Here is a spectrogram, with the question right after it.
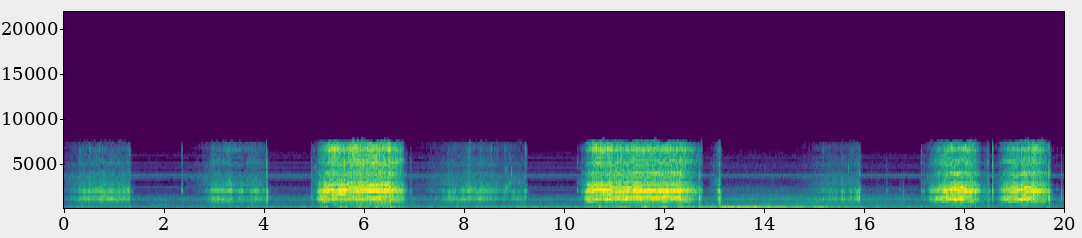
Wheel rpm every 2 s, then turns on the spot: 20, 20, 70, 50, 20, 120, 20, 10, 40, 50.
0-4 6-10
